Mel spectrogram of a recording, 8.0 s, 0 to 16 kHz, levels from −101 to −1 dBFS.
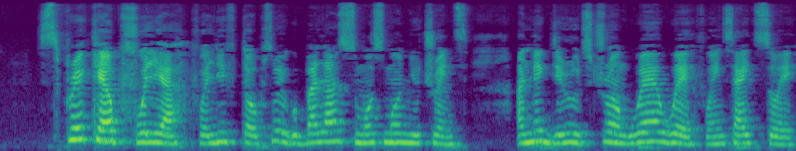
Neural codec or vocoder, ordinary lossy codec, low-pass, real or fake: vocoder, 48 kHz, 128 mel bands, Vocos; AAC, 48 kbps; 14.4 kHz; fake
